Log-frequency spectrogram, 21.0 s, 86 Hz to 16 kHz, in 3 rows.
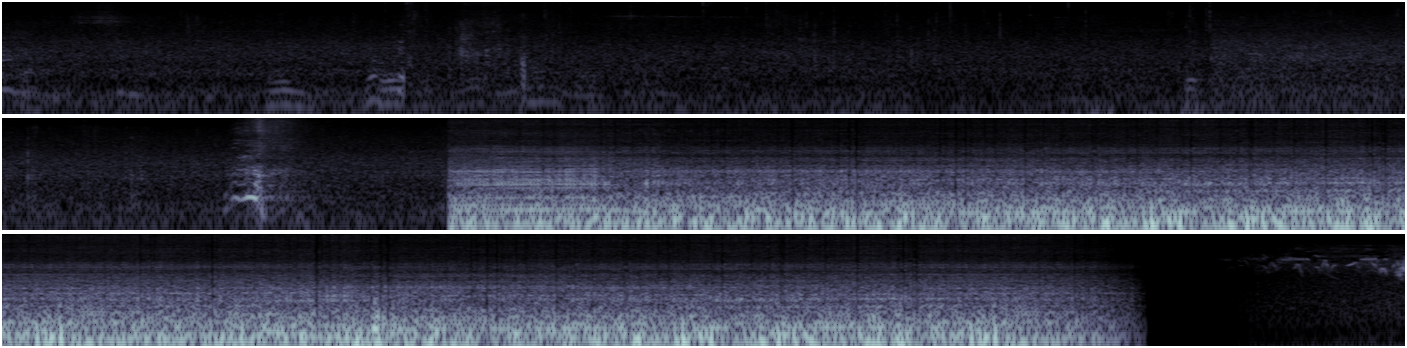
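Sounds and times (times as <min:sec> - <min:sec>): wind noise on microphone: 0:09.3 - 0:19.7
motorcycle engine running: 0:09.3 - 0:19.8.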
